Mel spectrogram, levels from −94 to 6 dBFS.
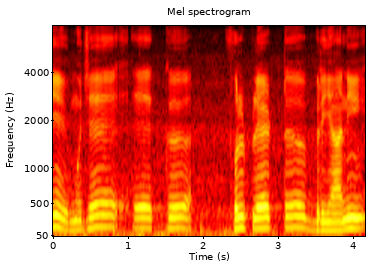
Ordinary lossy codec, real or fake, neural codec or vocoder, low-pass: none; real; none; none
